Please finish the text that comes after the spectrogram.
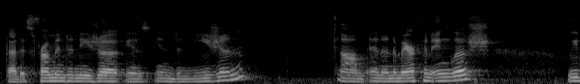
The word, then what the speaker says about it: Indonesian: So a person or something that is from Indonesia is Indonesian.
